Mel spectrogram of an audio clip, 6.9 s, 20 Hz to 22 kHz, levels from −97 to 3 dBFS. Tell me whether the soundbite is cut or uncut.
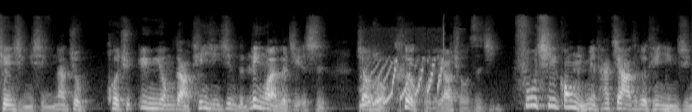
uncut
